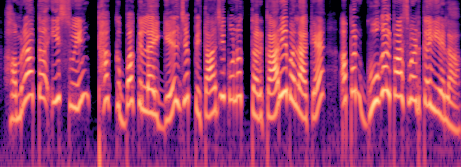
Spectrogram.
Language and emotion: Maithili, surprised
